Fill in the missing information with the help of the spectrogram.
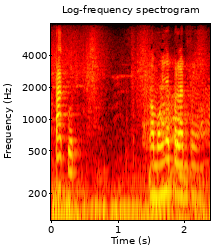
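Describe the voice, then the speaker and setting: A woman's voice: fairly low pitch, fairly even intonation, normal speed. A woman, a caretaker chatting casually, calling out names and teasing. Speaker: caretaker at a care home. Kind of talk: casual chat. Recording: faint background noise.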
